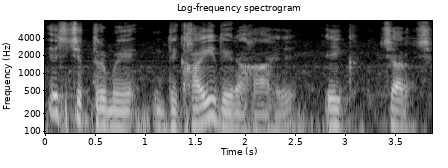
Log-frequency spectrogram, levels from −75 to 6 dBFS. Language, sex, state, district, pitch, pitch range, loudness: Hindi, male, Madhya Pradesh, Dhar, 110 Hz, 100-120 Hz, -19 LUFS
